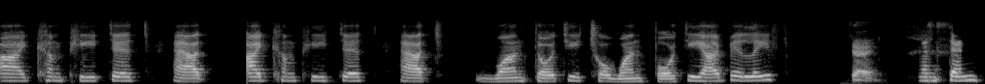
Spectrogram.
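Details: Dysarthric speech in a man of about 29 with cerebral palsy, an athlete and powerlifter whom doctors had not expected to walk or talk.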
